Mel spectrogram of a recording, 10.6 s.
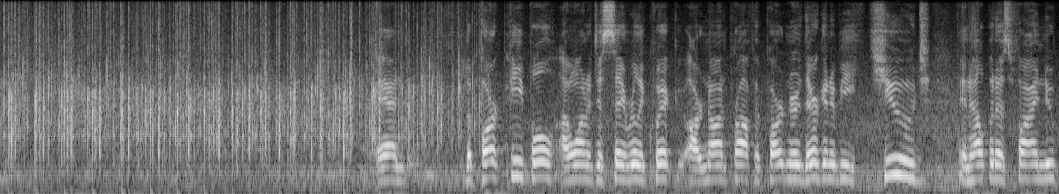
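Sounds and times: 
audience applause: 0.0s - 4.8s
speech: 3.8s - 10.5s.

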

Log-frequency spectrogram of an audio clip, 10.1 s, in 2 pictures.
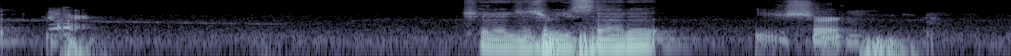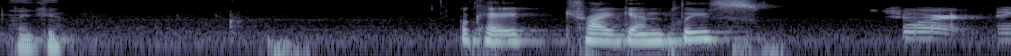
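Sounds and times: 
sirens passing: 0.0s - 3.2s
speech: 2.4s - 5.5s, 7.4s - 8.9s, 9.5s - 10.1s.

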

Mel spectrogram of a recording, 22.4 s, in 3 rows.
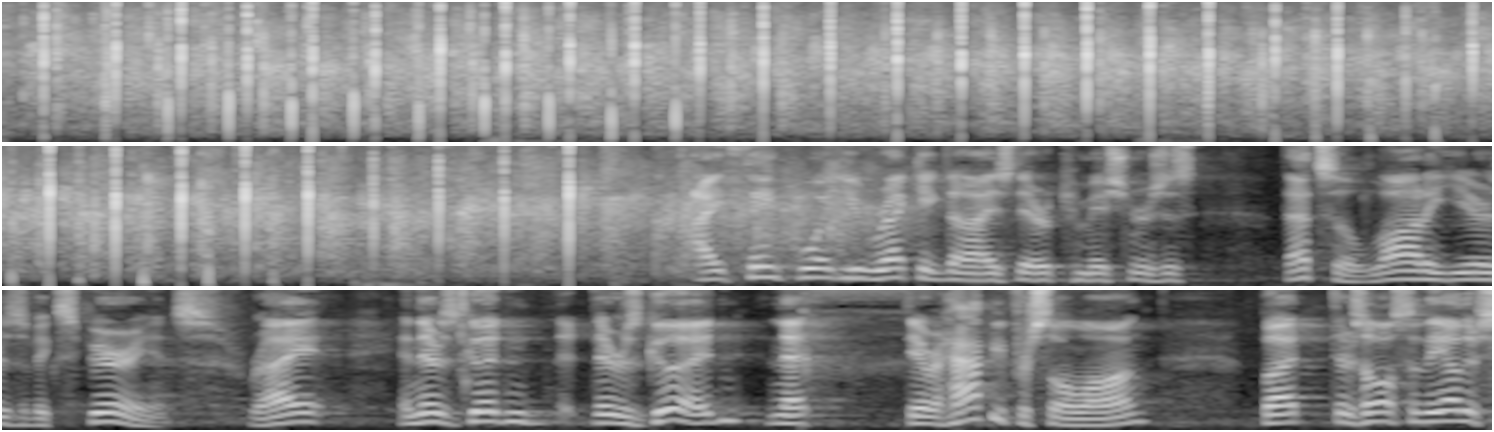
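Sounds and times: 
crowd applause: 0.0s - 12.1s
speech: 11.0s - 22.3s.

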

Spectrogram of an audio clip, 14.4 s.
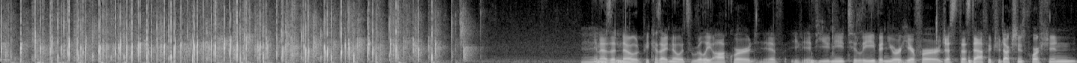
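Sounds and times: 
audience applause: 0.0s - 6.4s
speech: 8.1s - 14.3s.

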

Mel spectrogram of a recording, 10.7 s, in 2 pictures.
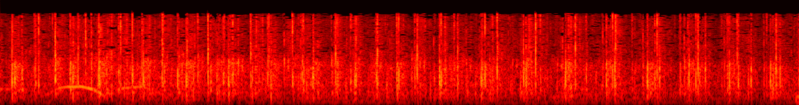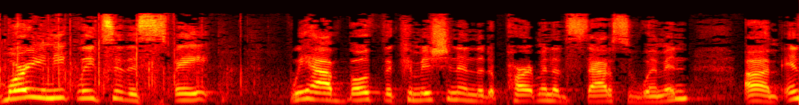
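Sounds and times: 
audience applause from a sizable audience: 0.0s - 6.6s
speech: 5.3s - 10.6s.

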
